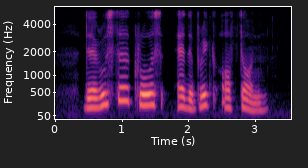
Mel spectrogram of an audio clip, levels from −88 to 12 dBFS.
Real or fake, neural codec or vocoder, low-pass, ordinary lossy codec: real; none; 5.4 kHz; none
